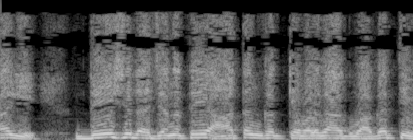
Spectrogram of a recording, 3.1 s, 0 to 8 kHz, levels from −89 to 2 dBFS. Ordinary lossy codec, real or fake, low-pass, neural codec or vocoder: MP3, 32 kbps; real; 7.2 kHz; none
